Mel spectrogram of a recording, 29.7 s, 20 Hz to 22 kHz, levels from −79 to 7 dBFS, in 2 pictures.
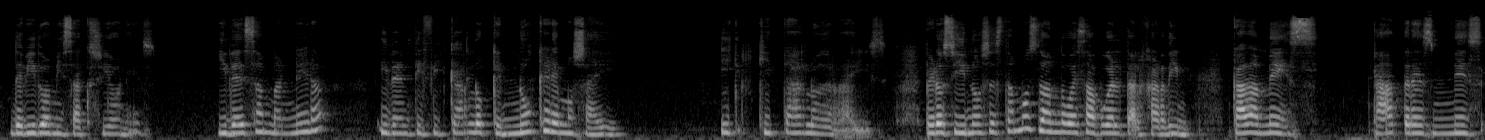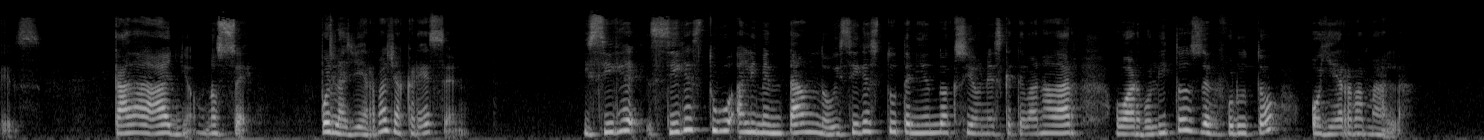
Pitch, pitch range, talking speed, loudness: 230 Hz, 210-250 Hz, 125 wpm, -28 LUFS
